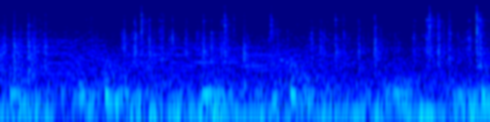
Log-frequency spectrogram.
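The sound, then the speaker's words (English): Rapid typing on a computer keyboard, with many light, clicky keystrokes in a steady, uneven patter throughout and no voices. “I'm typing it to you.”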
